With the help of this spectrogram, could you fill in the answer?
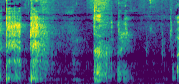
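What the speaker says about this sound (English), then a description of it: "My first apology is for my cough," Coughing from a person at a council meeting, several separate rough coughs close to the microphone, spaced out with quiet gaps between them in a hushed room.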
